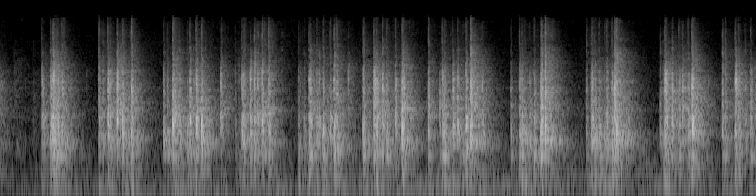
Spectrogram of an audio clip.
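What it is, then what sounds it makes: Plastic-lidded cardboard palette box. Fingertips with super long blue acrylic nails tap on a pink cardboard makeup palette box with a clear plastic window lid, lying flat on a wooden desk. Quick bursts of crisp, clicky taps repeat about every half second, with a hollow midrange tone and very little ring.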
